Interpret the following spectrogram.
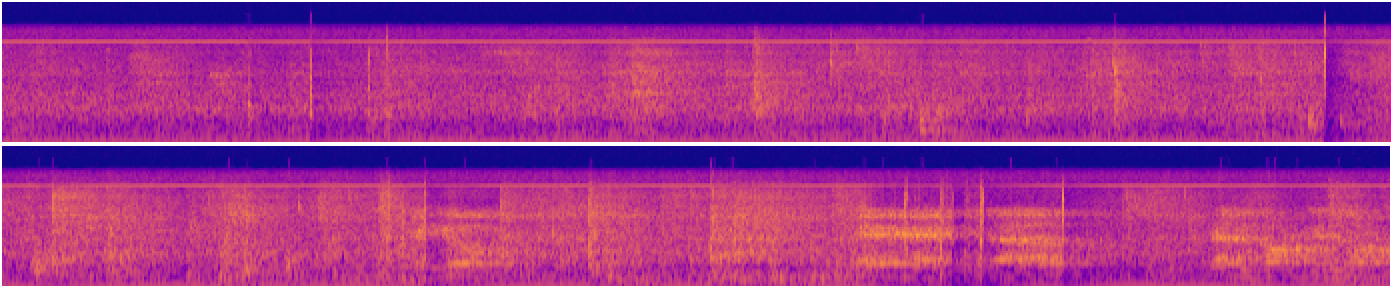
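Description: Two jujutsu practitioners grappling on mats: gi fabric rustling and bodies shifting and thumping against the mat. Voices talk in the room, clearest near the end.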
